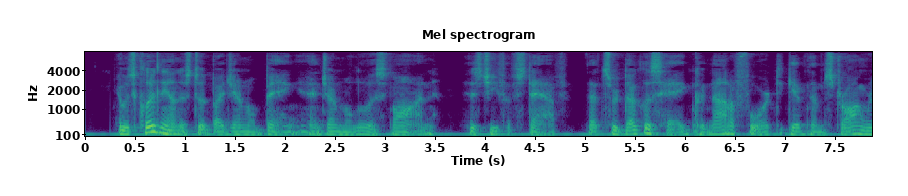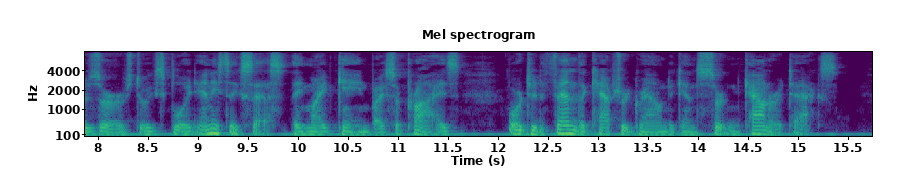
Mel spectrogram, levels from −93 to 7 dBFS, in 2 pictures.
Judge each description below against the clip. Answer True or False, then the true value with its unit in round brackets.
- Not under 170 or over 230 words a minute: True (175 wpm)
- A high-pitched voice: False (115 Hz)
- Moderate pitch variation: False (2.0 semitones)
